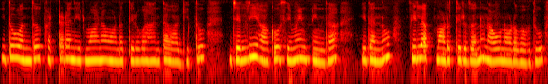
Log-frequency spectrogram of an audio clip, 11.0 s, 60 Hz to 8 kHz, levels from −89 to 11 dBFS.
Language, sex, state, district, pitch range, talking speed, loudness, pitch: Kannada, female, Karnataka, Raichur, 235-265 Hz, 85 wpm, -28 LUFS, 245 Hz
